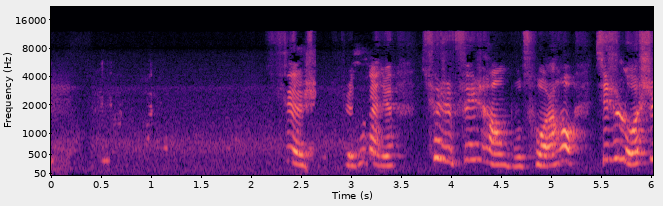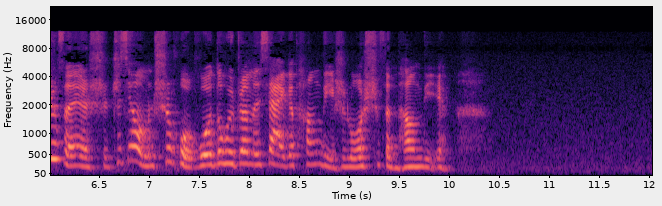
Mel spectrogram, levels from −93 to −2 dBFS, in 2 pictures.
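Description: An echo canceller that is likely leaving residue from the loudspeaker playing the far end lets the other side's voice leak through from 0.0 to 2.29 s. It sits faintly underneath the speech, about 25 dB down, as a second voice. The same residual echo leaks back in as brief scraps at 2.49 to 2.64 s and again, even fainter at about 30 dB below the speech, at 2.86 to 2.91 s.

Speech is suppressed in double talk twice, likely because the canceller cannot separate the near talker from the loudspeaker echo while both sides are active and so turns everything down. From 2.13 to 2.38 s the voice dips by roughly 15 dB. From 2.63 to 3.21 s it is pulled down harder, by around 20 dB, and sounds ducked.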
